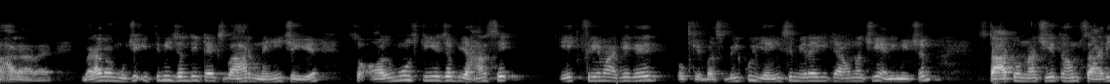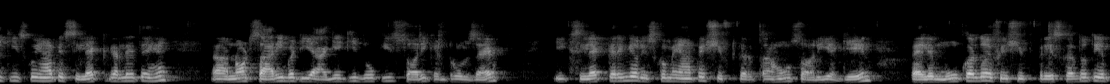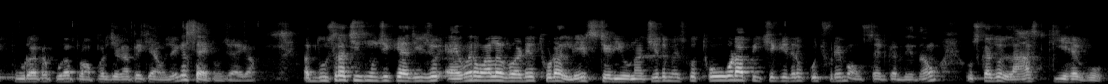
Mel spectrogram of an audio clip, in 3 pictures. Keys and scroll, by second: 5.7 ctrl+Right, 15.4 ctrl+z.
